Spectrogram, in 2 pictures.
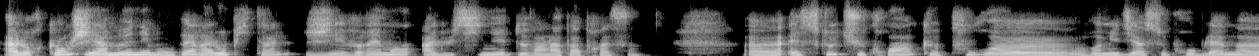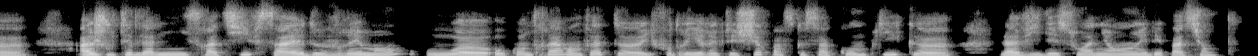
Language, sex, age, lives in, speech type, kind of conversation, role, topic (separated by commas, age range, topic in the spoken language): French, female, 40-44, United States, read, expert-assistant, asker, Avoir plus d’administratif dans les hôpitaux, est-ce que ça aide ou ça complique la vie des patients et des soignants ?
